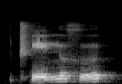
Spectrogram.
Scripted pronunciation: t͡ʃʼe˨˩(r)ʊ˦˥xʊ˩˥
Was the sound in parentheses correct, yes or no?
no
